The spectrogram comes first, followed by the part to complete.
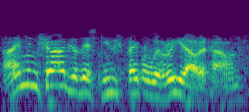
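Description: An excitable male editor from an old radio play. His high, gravelly voice swoops as he barks slangy orders. The sound is tinny and noisy. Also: fairly quick, heavily acted. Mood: harried. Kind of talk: old-time radio drama acting.

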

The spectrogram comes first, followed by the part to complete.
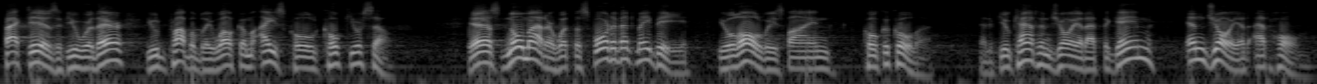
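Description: Animated man announcing on old-time radio. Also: medium pitch, moderate pace. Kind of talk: scripted 1950s radio announcing. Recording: dull old radio broadcast recording.

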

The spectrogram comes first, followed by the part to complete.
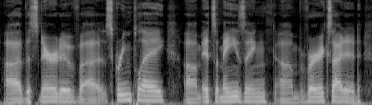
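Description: A man's voice: medium pitch, a little slow, smooth, no room sound, clean studio sound. A man interviewing casually as a podcast host, with hesitant, rambling phrasing.

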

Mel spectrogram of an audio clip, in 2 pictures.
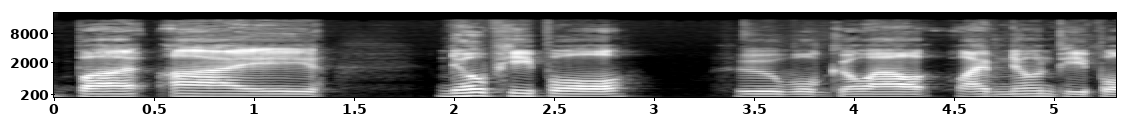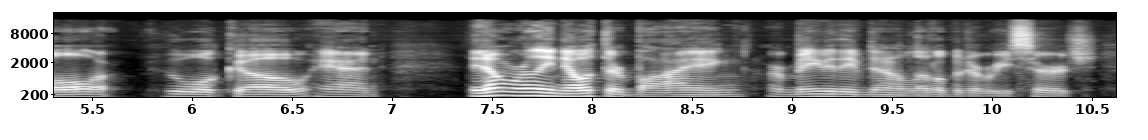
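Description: Smooth, clear-voiced man chatting casually. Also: lowish voice. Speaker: podcast co-host. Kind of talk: casual, rambling chat.

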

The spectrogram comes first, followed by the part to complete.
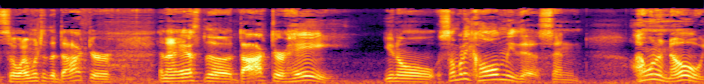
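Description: A man's voice: mid-range voice, slight background noise. A man hosting a self-help podcast, talking in a rambling, conversational way with plenty of fillers and a soothing tone. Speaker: podcast host.

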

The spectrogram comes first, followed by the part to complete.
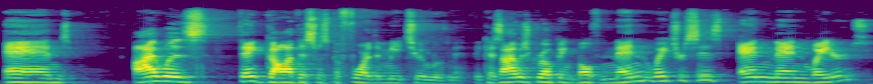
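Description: A man's voice: a little high, unhurried. A man on a podcast telling candid stories about his past, swearing freely and acting out other people's lines. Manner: frank, swears freely, acts out quoted voices. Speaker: guest musician. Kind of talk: candid storytelling in casual chat.

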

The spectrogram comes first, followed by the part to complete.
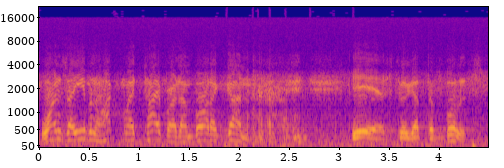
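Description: Tormented, self-loathing failed writer in his thirties, played by a male actor; highish, very animated, theatrical monologues, noisy vintage radio. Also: normal speed, natural voice. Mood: bitter, anguished. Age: 30s. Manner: rambling, theatrical, bitterly self-mocking monologues. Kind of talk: 1940s-1950s radio drama acting. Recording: noisy old radio broadcast recording.

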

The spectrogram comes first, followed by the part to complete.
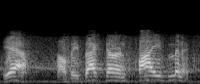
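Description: An American actor playing a brusque, suspicious, seasoned homicide lieutenant in a 1940s radio crime drama. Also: male voice, sits high, fairly quick, lightly acted. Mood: agitated. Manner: gruff, informal, clipped. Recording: tinny, hissy old radio broadcast.

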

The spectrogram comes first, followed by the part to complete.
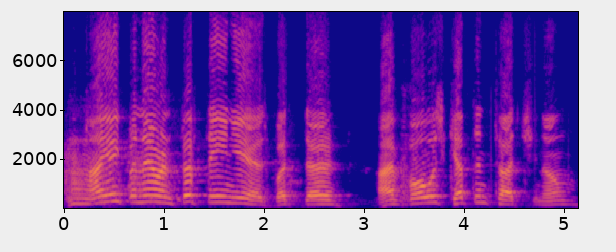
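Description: A man's voice: sits high, lively intonation, unhurried. A man playing a flirtatious, boastful wise guy in a 1940s radio comedy, with hesitant, mangled patter. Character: bluffing, flirtatious male tavern wise guy mangling French. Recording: noisy old radio recording with clicks.

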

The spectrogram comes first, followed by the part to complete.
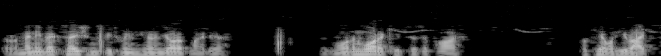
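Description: An actor playing an eager young Quaker farmer and botanist in an old radio drama, speaking earnestly with thee and thy. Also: male voice, mid-range voice, brisk, a little hiss or hum, natural voice. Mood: rueful. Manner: earnest, enthusiastic, theatrical delivery with archaic thee and thy. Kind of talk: mid-century American radio drama acting. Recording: tinny, band-limited vintage radio recording.

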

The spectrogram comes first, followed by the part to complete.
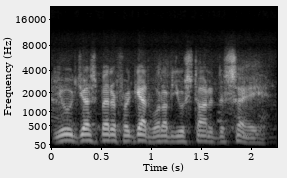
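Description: An actor playing a stubborn, plain-spoken wagon master in an old radio western, firm, folksy and commanding. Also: male voice, mid-range voice, fast talker, fairly bright tone, close to an everyday voice. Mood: stern, dismissive. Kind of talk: old radio drama acting. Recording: dull, slightly noisy old radio recording.

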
